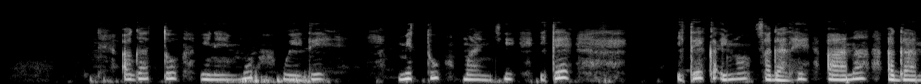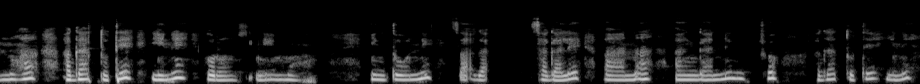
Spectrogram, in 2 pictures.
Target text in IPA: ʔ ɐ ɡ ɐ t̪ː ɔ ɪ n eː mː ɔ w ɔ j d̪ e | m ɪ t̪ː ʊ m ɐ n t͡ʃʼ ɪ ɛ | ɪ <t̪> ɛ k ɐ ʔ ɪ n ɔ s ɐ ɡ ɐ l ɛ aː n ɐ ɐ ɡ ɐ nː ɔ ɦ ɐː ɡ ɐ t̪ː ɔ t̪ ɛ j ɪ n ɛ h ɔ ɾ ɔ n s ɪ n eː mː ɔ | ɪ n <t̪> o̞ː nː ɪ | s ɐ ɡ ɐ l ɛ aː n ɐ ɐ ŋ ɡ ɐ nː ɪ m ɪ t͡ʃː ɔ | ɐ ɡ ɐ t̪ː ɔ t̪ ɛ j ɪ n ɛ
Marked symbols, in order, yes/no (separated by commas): yes, yes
